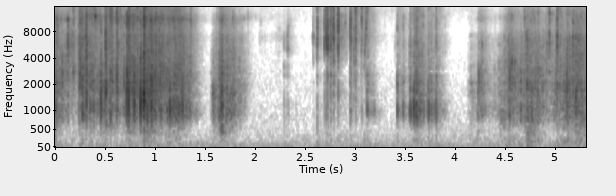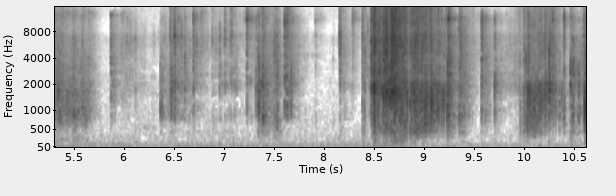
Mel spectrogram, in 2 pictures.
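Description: Thin, brittle red and green dried laundry soap plates are crushed in fists and broken by fingers into flakes. Dry, bright crunching and crinkling comes in irregular bursts separated by short silences, with almost no low end. The sharp snaps die away quickly.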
